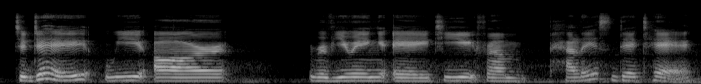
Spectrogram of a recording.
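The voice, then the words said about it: Attempted French accent. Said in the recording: “That's my attempt at a French accent. So if it was terribly wrong”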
